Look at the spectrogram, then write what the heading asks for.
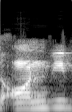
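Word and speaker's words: ennui: It is pronounced onvi because of course it's a French term.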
